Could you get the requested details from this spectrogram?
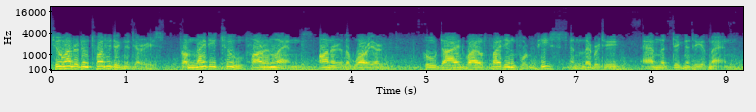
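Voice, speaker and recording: A man giving solemn, measured, formal narration in an old 1960s newsreel. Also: fairly low pitch, expressive, noisy background. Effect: old 1960s newsreel sound. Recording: thin narrow-band old film audio with music underneath.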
